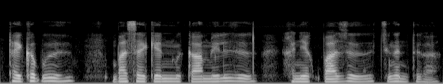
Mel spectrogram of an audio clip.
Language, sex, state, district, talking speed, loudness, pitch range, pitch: Wancho, male, Arunachal Pradesh, Longding, 175 wpm, -21 LUFS, 125-140 Hz, 135 Hz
